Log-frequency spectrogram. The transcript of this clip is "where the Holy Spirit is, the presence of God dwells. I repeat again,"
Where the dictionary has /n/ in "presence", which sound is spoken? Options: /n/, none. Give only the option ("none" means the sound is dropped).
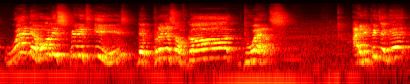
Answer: none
